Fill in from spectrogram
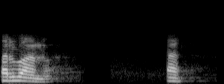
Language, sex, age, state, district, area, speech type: Sanskrit, male, 30-45, Karnataka, Dakshina Kannada, urban, conversation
